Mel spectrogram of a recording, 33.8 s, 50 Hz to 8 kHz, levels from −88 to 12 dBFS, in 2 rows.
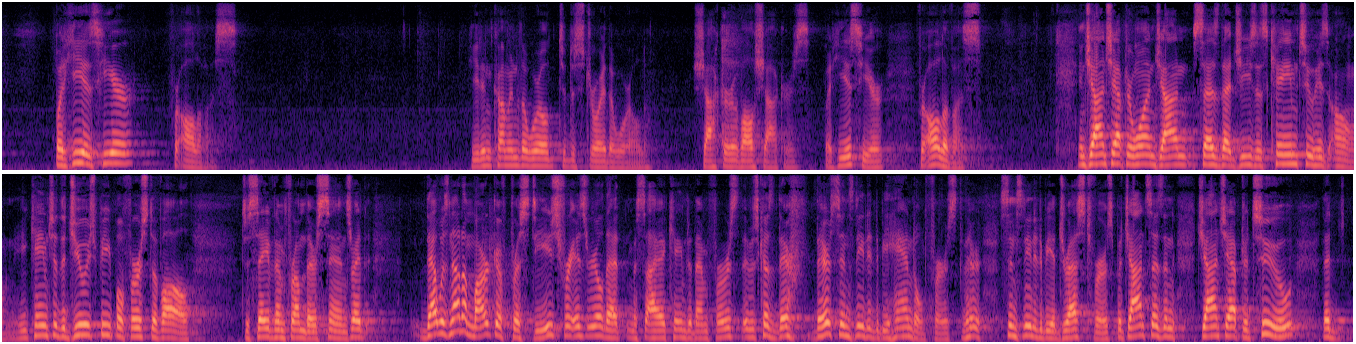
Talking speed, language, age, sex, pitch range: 175 wpm, English, 40-59, male, 130-175 Hz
